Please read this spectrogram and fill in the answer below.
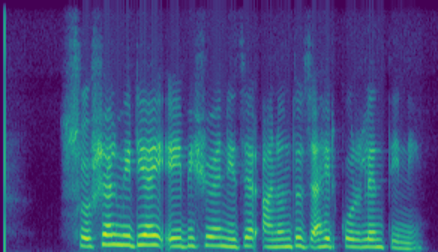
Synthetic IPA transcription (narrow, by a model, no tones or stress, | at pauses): soʃalmiɖiaeʔejbiʃɔenid͡ʑeɾʔanond̪ʱod͡ʑaɦiɾkoɾlent̪ini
